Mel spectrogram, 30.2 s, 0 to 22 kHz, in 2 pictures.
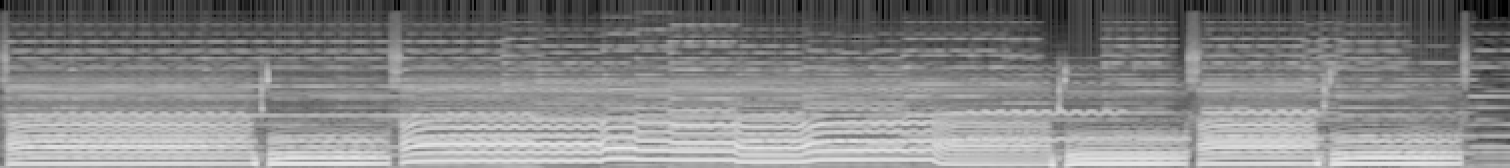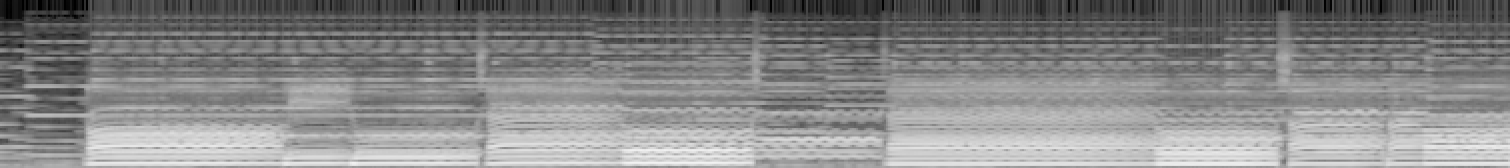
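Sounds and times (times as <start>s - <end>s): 
bass voice singing: 0.0s - 30.1s.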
